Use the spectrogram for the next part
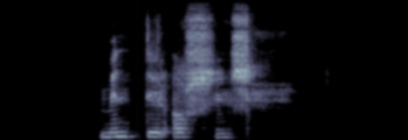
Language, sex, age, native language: Icelandic, male, 9, Icelandic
